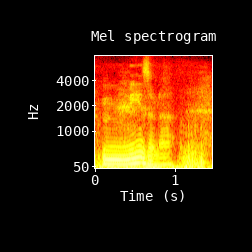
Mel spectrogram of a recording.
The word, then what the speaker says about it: Mizuna: Is the emphasis on the first syllable? On the me. Okay, Mizuna.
